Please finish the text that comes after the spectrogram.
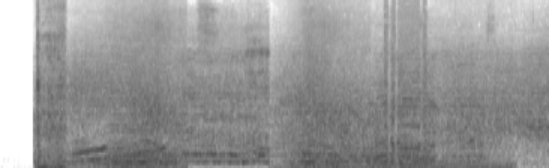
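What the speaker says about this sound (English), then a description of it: "Revs are coming up." A car engine revs up and holds a loud, steady roar, with brief whooshing surges and mechanical sounds layered over it.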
